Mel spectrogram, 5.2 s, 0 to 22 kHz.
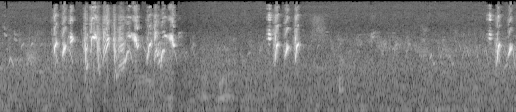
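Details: Balkan goldfinch, Carduelis carduelis balcanica, kept for a 2017 world song competition organised in Serbia; a rapid, jumbled twittering phrase of high liquid notes, followed by shorter clusters of three or four bright chirps.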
